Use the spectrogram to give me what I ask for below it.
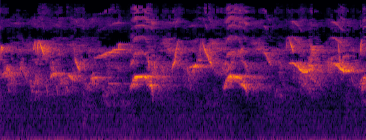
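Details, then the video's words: Black-throated canary singing vigorously, a lure recording: a rapid, high-pitched chattering warble with repeated swelling bursts of sweet trilled and slurred notes about once per second, over faint low noise. "PANCINGAN BLACKTHROAT GACOR"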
